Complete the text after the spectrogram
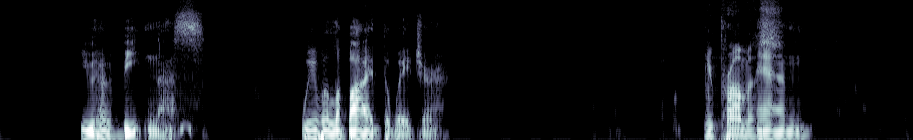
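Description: A man talks with animation through a microphone on an online call, in short bursts.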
